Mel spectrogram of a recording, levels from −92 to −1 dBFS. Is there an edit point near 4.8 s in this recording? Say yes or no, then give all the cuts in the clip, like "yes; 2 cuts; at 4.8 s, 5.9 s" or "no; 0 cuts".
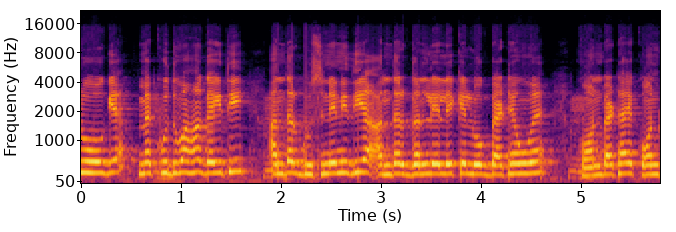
no; 0 cuts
